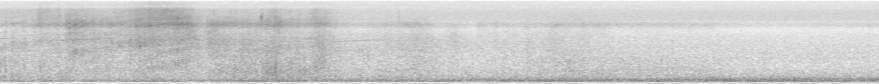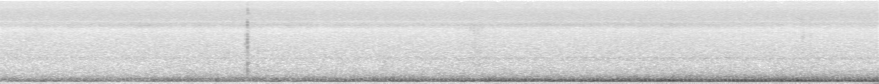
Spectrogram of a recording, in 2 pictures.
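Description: Cable car machinery hums low and steadily.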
